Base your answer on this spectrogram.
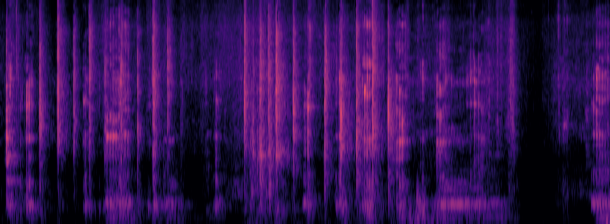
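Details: Domestic pigs penned indoors, called friendly by the farmer, who says they have made a mess; dense, overlapping low grunts and snorts pour out almost continuously for several seconds, then briefly pause before resuming.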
